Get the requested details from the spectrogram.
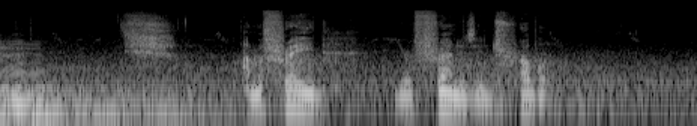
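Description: A man speaks calmly and low, close by.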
